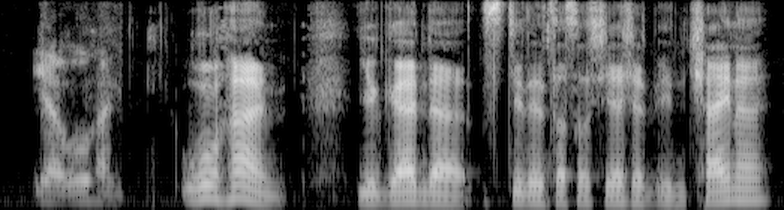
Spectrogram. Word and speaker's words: Wuhan: Is that the right pronunciation? Yeah, Wuhan, Uganda Students Association in China, and previously served various leadership roles at the Uganda Student Association in China.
